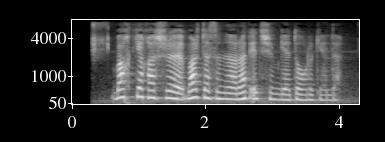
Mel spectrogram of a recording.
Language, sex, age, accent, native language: Uzbek, female, under 19, Surxondaryo, Uzbek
